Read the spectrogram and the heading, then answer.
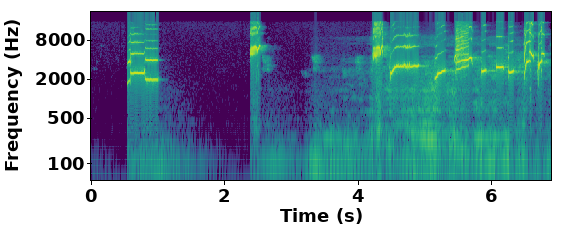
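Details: White-rumped shama, singing to excite other shamas' aggression and breeding drive, opens with a few clear whistles, then after a pause launches into a fast, loud series of sliding whistles and sharp notes.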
